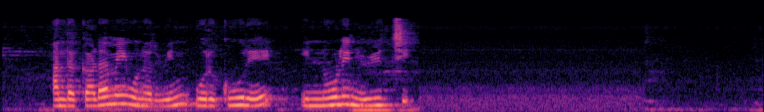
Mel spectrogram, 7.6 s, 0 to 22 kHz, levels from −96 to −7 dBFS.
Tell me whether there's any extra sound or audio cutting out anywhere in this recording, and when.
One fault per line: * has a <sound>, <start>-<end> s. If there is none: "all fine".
all fine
